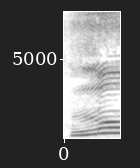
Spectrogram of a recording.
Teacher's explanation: o lu é a sílaba tônica. O zes, sílaba átona. Então, o E faz parte aí da sílaba átona, que vai ser a vogal temática.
